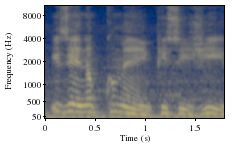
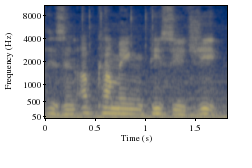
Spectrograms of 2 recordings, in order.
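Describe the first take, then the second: First: It is read in a put-on French accent. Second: It is read in the speaker's ordinary accent.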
